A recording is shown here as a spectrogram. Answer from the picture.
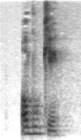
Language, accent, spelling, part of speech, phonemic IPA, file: French, France, embouquer, verb, /ɑ̃.bu.ke/, LL-Q150 (fra)-embouquer.wav
- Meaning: to sail through a canal, strait or similar narrow passage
